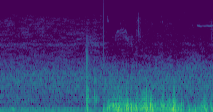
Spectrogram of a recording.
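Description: Wind buffeting the microphone, starting about a second in as an irregular low rumble, after a faint stretch with a single click.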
